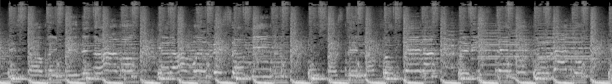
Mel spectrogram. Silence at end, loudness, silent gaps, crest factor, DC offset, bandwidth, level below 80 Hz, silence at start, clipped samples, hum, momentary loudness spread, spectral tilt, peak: 0 s; -13 LUFS; none; 12 dB; 0.2%; over 20 kHz; -16 dBFS; 0 s; under 0.1%; none; 2 LU; -4 dB/octave; 0 dBFS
